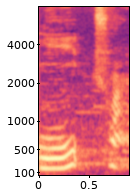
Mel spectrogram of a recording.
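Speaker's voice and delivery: 一 said with rising second tone. Mandarin lesson on tone change: rising second tone on 一. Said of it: "shift the tone of 一, which means one, into second tone".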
